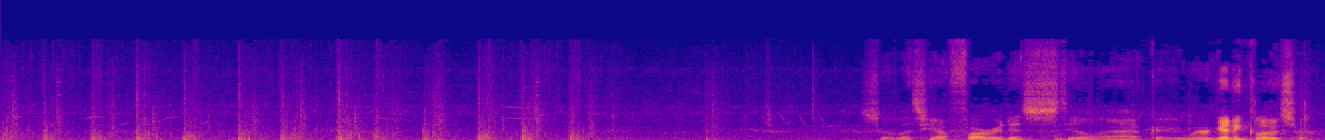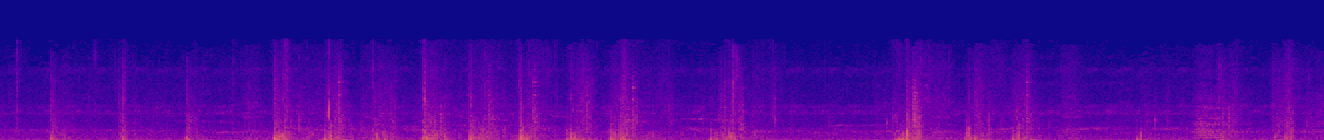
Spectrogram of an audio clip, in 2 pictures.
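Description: Footsteps crunch steadily over grass and gravel.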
